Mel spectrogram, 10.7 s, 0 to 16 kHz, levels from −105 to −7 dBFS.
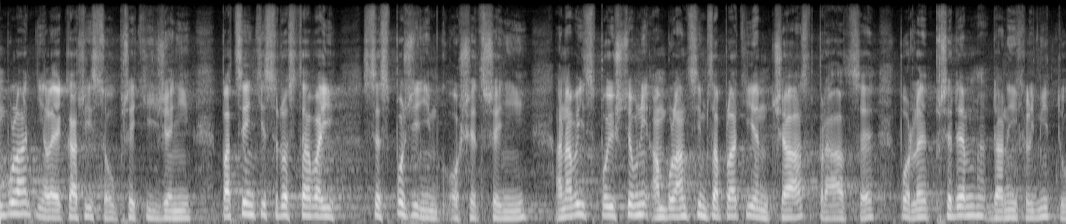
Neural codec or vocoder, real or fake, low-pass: none; real; 14.4 kHz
